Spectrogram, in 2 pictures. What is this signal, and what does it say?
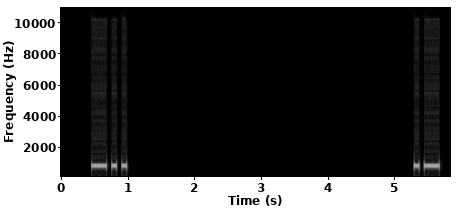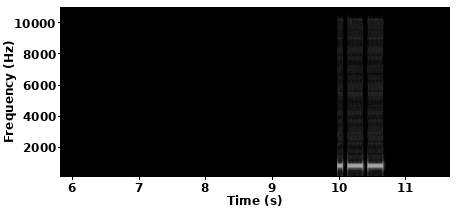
Morse code, heard as a keyed tone, about 16 wpm, 800 Hz. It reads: D A W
